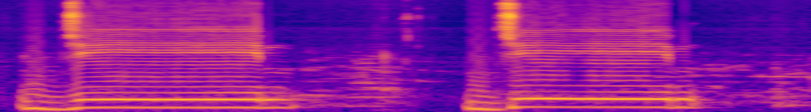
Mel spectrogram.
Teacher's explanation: একটু শক্ত করে জিহ্বার মধ্যখান এবং তার বরাবর উপরের তালুর সঙ্গে লাগিয়ে এটা পড়তে হয়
